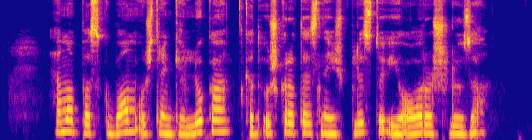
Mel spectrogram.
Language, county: Lithuanian, Vilnius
